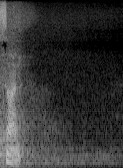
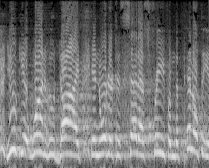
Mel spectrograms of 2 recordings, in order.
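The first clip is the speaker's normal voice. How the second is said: raised, driving pulpit delivery; forceful preaching; 5 semitones higher, 4 dB louder than usual. Real, not acted. Preacher tells congregation this is no wimpy Savior, forceful preaching. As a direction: pile up the phrases with mounting conviction.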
